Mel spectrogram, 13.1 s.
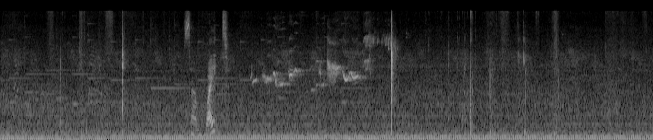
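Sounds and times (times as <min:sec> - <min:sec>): steady low hum: 0:00.0 - 0:13.0
bird chirping and warbling: 0:01.4 - 0:09.4.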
